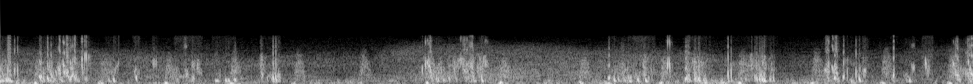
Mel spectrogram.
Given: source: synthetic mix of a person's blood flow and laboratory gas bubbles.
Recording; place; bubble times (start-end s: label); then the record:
Doppler ultrasound of blood flow; subclavian vein
0.00-0.21 s: bubbles
0.36-0.94 s: bubbles
1.05-1.19 s: bubbles
1.32-1.41 s: bubbles
1.51-1.60 s: bubbles
1.73-2.04 s: bubbles
2.11-2.40 s: bubbles
2.58-2.82 s: bubbles
4.18-4.93 s: bubbles
6.06-6.55 s: bubbles
6.65-6.73 s: bubbles
6.82-7.10 s: bubbles
7.24-7.78 s: bubbles
8.22-8.70 s: bubbles
8.90-8.98 s: bubbles
9.03-9.17 s: bubbles
9.21-9.33 s: bubbles
9.50-9.74 s: bubbles
From the record:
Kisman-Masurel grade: 233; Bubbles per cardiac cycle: several, 3 to 8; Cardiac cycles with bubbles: 50 to 99%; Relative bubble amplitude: loud (0.450 to 0.775); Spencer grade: 3 (all of the cardiac periods contain showers or single bubble signals, but not dominating or overriding the cardiac motion signals); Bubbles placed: anywhere in the cardiac cycle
